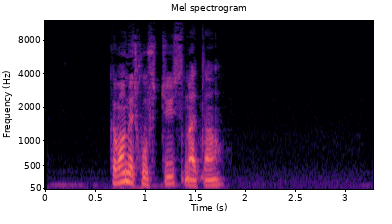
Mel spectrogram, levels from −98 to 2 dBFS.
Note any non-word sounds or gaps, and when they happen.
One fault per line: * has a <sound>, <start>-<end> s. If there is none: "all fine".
all fine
